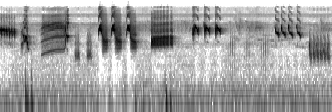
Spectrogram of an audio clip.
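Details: Asian pied starling, Indonesia, active in the morning: buzzy rasping bars alternate with quick sharp upswept chirps in groups of three or four, a few lower whistles, and a closing grating buzz.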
